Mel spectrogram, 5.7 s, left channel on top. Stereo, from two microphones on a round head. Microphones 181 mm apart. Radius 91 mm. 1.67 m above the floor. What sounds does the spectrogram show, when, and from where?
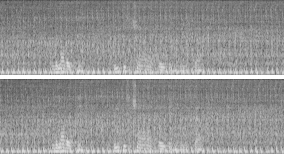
1.0 s a man speaking: 15° right (ahead or behind), 0.8 m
